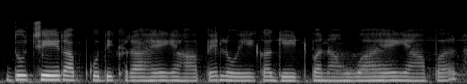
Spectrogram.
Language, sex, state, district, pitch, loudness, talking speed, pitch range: Hindi, female, Jharkhand, Jamtara, 180 Hz, -26 LUFS, 215 wpm, 175-190 Hz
